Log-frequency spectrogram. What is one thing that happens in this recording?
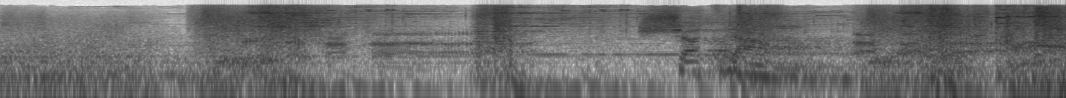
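Magic blasts and weapon hits crash and whoosh in a fast fight.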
